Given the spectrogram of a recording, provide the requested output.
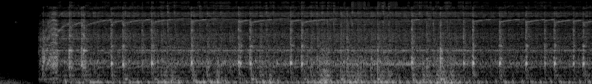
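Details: Sailboat engine's first start after a part replacement, before leaving Salcombe for Falmouth: starter churns briefly, catches at once and settles into a steady, even idle with a regular light knock; starts and runs fine.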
